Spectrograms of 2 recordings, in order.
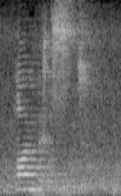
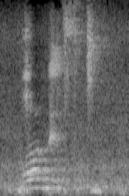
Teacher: I have pronounced O sound. I have not pronounced H sound.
